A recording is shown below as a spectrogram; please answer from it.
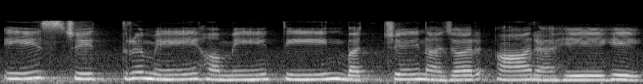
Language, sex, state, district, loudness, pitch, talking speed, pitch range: Hindi, female, Madhya Pradesh, Dhar, -13 LUFS, 225 Hz, 95 wpm, 210-250 Hz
